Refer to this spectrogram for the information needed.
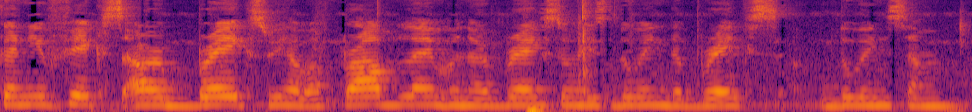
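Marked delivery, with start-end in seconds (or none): none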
